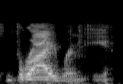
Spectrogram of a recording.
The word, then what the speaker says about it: Bryony: Okay, think about the word irony, except instead of irony, it's Bryony.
